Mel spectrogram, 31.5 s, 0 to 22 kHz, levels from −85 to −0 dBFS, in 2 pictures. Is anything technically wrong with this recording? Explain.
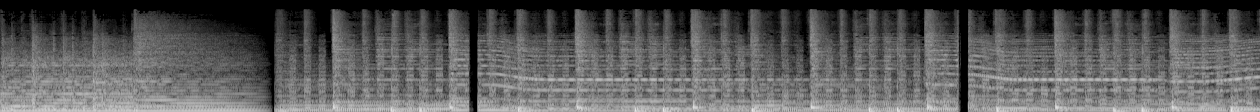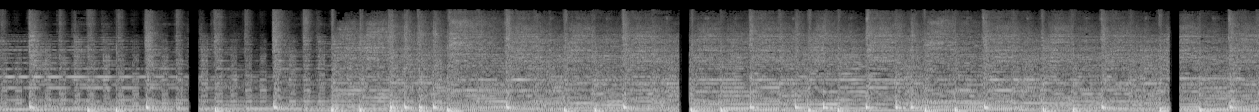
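Yes. There are gaps at joins of encoded pieces at 5.85–5.97, 11.97–12.10, 18.10–18.23, 24.23–24.36 and 30.36–30.49 s, recurring every 6 s. Separately encoded segments were joined with each encoder's start-up delay and final-frame padding left in. This opens gaps of 117 ms, then 130 ms, with smeared edges, before the sound resumes where it stopped.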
